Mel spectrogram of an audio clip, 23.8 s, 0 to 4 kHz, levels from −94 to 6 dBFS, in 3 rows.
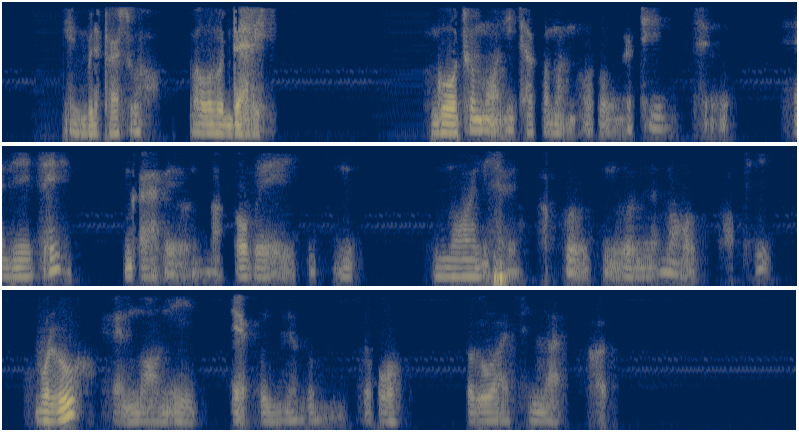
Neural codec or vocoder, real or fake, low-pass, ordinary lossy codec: codec, 16 kHz in and 24 kHz out, 0.6 kbps, FocalCodec, streaming, 2048 codes; fake; 3.6 kHz; AAC, 16 kbps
